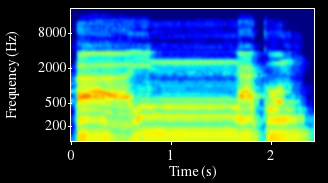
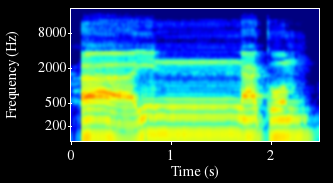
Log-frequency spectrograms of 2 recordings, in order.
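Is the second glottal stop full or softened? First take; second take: softened; softened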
